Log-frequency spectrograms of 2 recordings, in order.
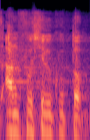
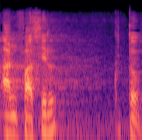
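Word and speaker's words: أنفس الكتب: Di sini ditulis anfusil kutub. Selalu saya baca anfasil kutub karena maknanya kitab terbaik. Kalau kitab terbaik bacanya bukan anfus tapi apa? Anfas.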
